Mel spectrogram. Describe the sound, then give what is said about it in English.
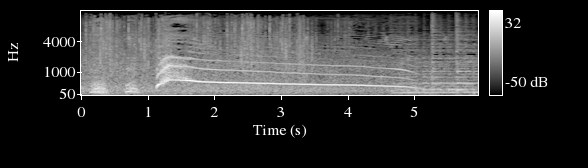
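A wolf lets out one long, loud howl that swoops upward and then slowly glides down over about four seconds, with faint background rumble and a brief murmur just before it. “Hey, that's a wolf.”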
